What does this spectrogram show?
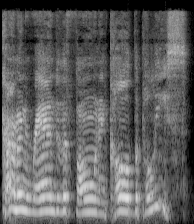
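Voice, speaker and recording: A woman's voice: fairly high pitch, normal speed. A woman reading a storybook aloud to a child, acting out the lines expressively. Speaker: mother reading to her daughter on a livestream.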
